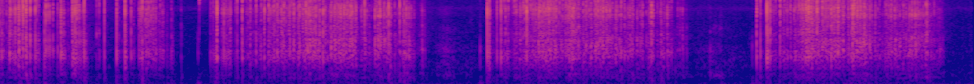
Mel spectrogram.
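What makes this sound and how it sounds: Long acrylic nails scratch fast across a small, hollow, rectangular clutch purse covered in tiny rhinestones, held in both hands. A choppy, crackly opening gives way to three sustained bursts of bright, gritty scratching, separated by brief pauses.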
